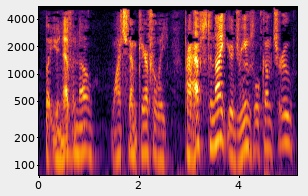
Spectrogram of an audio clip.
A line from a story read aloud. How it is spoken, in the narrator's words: whispered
